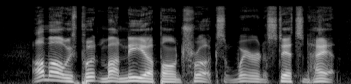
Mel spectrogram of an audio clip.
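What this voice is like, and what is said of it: Imitated South Dakota cowboy accent. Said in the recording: “he's got a fucking South Dakota accent”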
